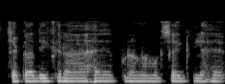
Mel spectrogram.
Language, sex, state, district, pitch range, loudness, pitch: Hindi, male, Bihar, Purnia, 145-150 Hz, -24 LUFS, 145 Hz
